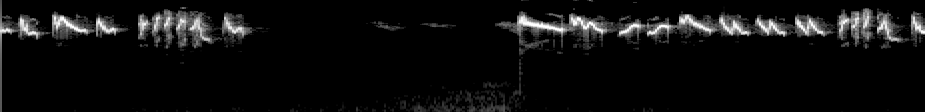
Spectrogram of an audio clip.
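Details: Loud black-capped white-eye song for training songbirds: quick rows of shrill, swooping chirps, a short lull with faint rustling noise, then a fresh run of bright repeated notes.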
